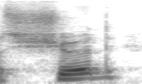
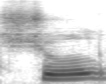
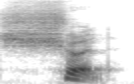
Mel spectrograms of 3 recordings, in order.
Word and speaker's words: should: should do now remember should the L is silent not shoeld but should what do you think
